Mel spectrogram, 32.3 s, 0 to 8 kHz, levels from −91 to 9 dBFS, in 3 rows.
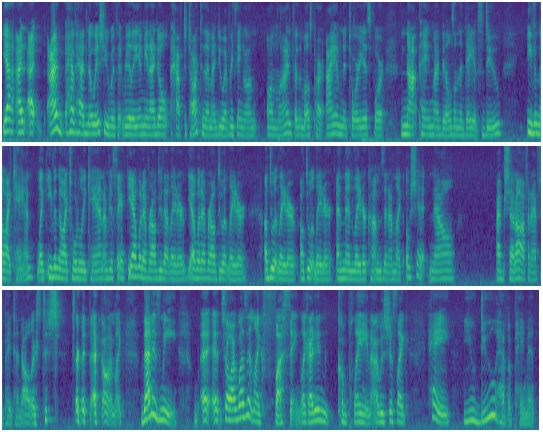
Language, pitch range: English, 165-205 Hz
